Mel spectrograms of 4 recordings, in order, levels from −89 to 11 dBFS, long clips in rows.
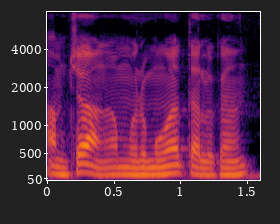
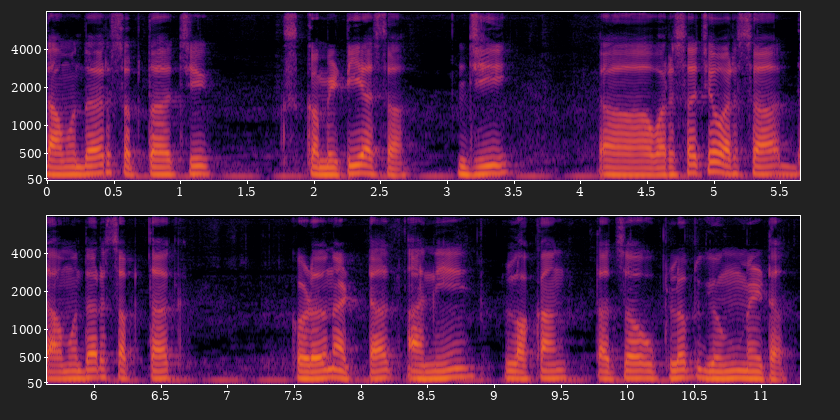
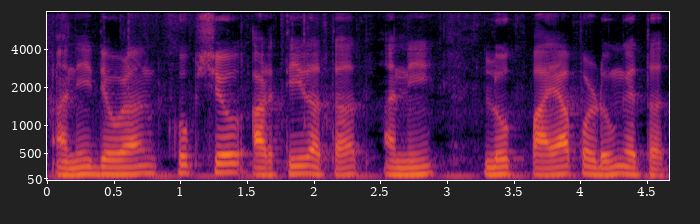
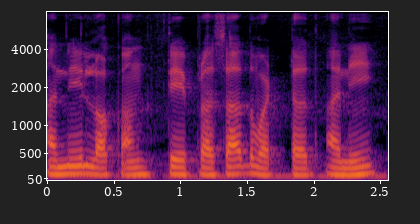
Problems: constant background noise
